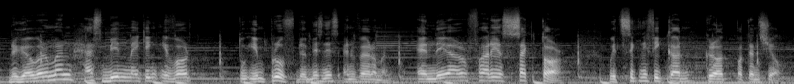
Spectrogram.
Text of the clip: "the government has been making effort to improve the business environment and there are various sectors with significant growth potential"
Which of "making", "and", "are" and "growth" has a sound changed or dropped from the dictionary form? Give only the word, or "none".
growth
